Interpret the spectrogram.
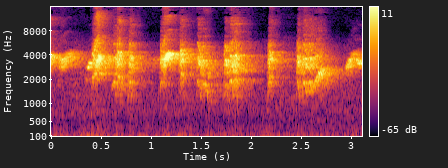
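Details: Red-whiskered bulbul giving a string of loud, slurred whistled phrases, each rising then falling, spaced unevenly with short silences between them.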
